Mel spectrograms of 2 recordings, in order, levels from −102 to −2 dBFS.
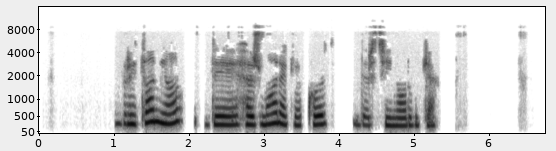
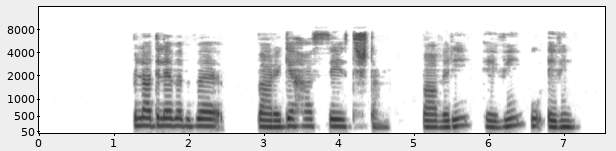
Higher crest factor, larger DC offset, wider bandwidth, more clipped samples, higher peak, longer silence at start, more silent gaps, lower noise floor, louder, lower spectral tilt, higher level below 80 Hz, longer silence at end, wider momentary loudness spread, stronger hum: about the same, 16 dB vs 18 dB; neither; first, 9.2 kHz vs 8 kHz; neither; first, 0 dBFS vs -12 dBFS; second, 1 s vs 1.25 s; first, 1.95-2.06 s, 2.15-2.19 s, 3.54-3.58 s, 3.95-4.18 s vs none; second, -84 dBFS vs under -90 dBFS; first, -15 LUFS vs -29 LUFS; about the same, -5 dB/octave vs -4 dB/octave; first, -70 dBFS vs -78 dBFS; first, 1.5 s vs 0.4 s; first, 14 LU vs 10 LU; neither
